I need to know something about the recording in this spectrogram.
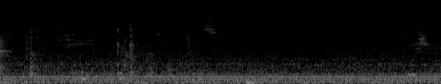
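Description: A steady low hum with a few faint small knocks and rustles, the clearest about two and a half seconds in.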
